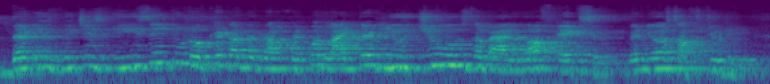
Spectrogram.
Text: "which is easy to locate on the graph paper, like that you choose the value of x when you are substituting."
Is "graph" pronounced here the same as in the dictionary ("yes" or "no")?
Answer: no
